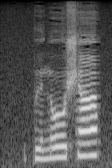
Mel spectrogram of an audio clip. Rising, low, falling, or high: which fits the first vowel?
low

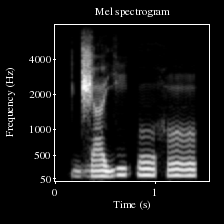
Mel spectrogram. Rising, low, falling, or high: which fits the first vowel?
low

